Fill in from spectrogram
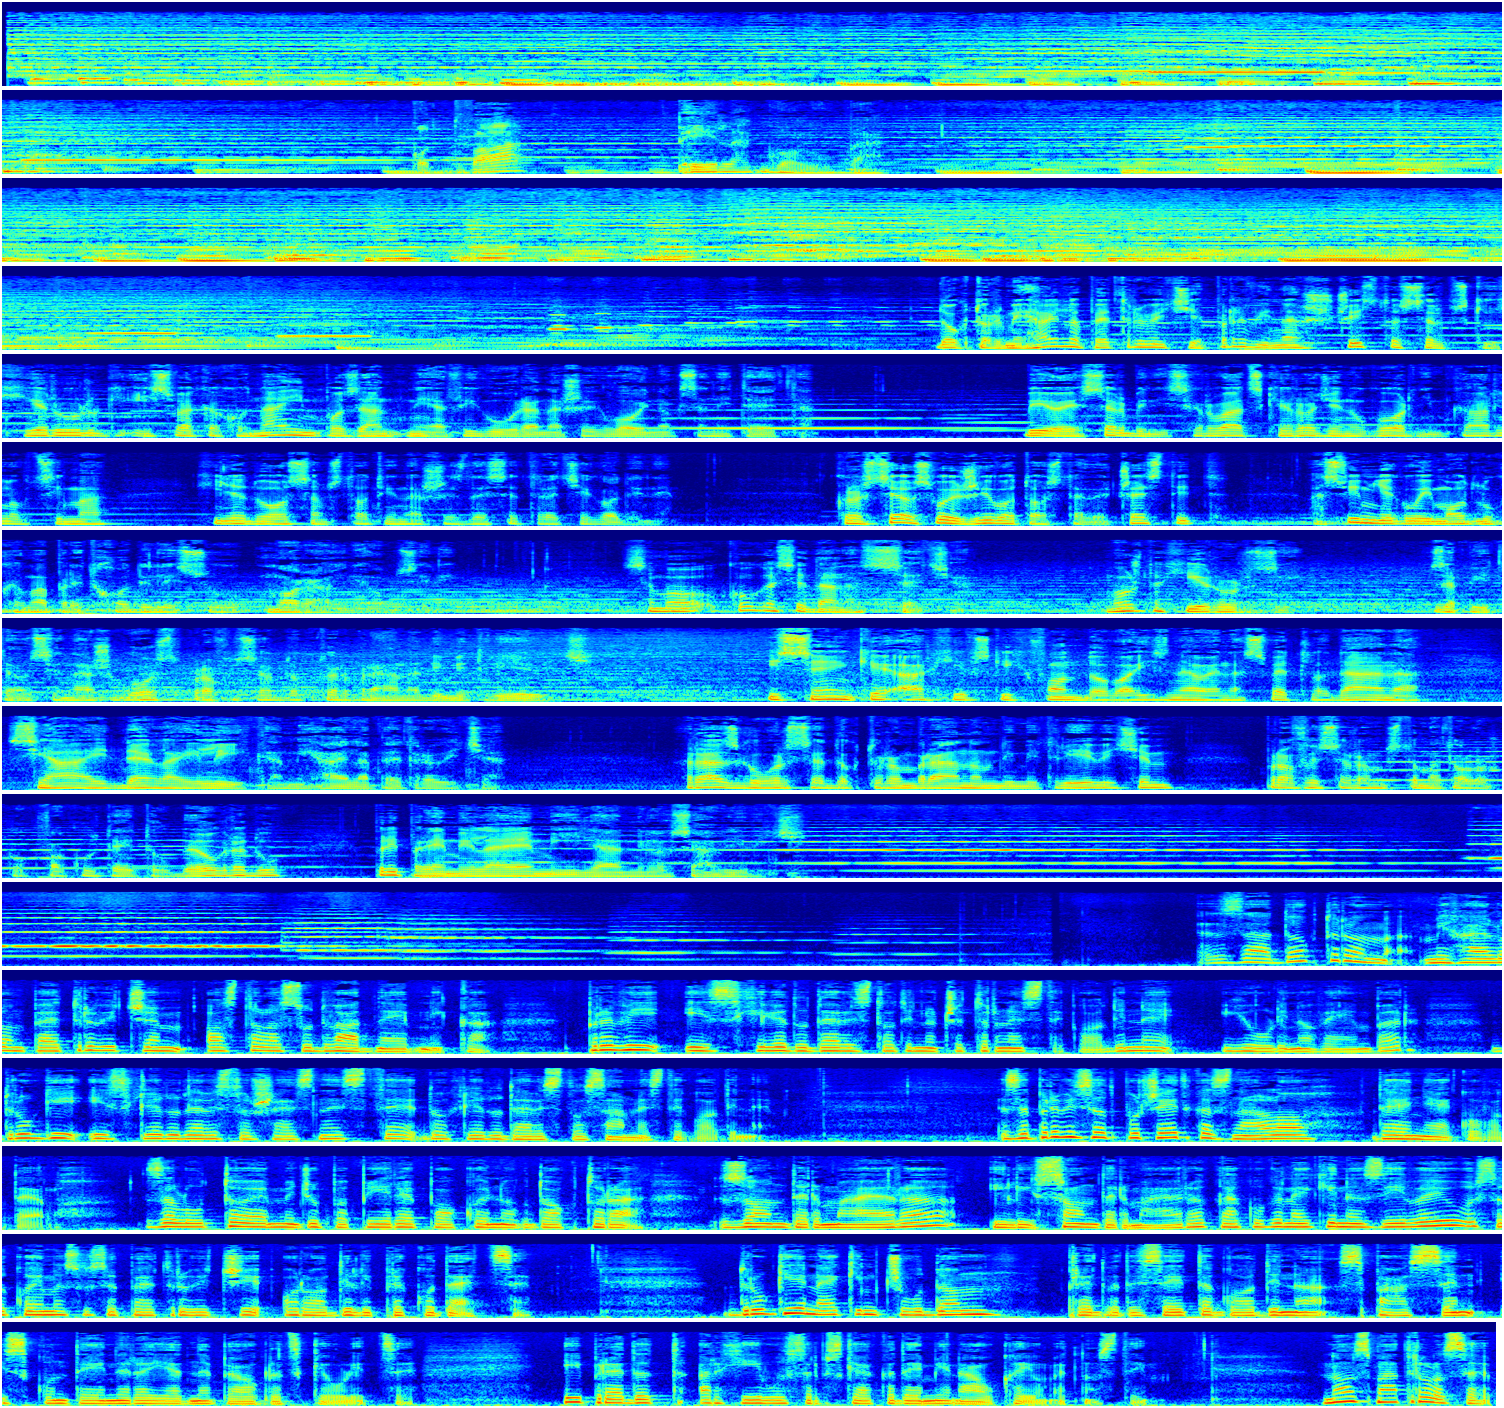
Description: Ми ћемо поново чути тај разговор, а поводом вести да је у кругу болнице ВМА подигнута биста др Михаилу Петровићу.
